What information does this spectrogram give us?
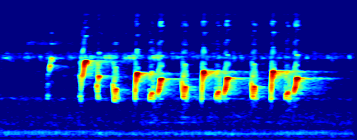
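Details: Nok dok taeng song in the 'phleng boen' style, used for young birds to copy and to excite birds: a quick run of about a dozen sharp chirps that drop from high to mid pitch, over a faint low hum.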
